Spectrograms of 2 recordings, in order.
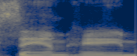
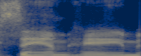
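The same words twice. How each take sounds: First: The word is sounded out letter by letter. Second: The same.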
